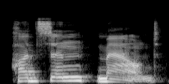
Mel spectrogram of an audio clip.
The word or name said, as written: Hudson Mound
